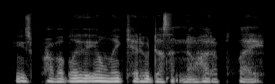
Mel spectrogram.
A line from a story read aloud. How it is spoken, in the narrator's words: Rob muttered, remorse creeping into his voice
